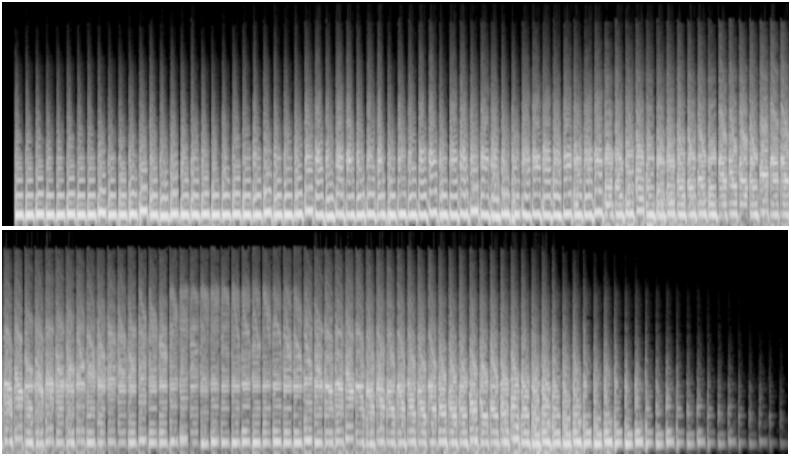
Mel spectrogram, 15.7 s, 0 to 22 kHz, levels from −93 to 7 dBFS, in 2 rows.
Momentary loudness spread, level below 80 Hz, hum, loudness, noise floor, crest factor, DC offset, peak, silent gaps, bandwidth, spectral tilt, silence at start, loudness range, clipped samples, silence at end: 4 LU; -28 dBFS; none; -8 LUFS; -43 dBFS; 8 dB; under 0.1%; 0 dBFS; none; 12 kHz; -6.5 dB/octave; 0.15 s; 3 LU; 1%; 0.55 s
